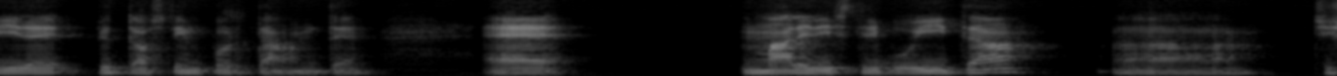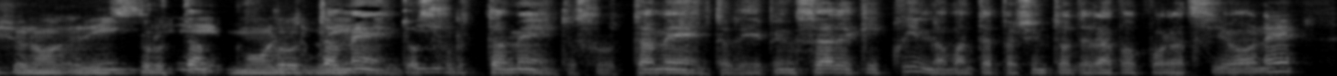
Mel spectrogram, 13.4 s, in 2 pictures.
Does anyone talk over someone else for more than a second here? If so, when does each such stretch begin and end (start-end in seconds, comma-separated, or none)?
7.2-9.1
